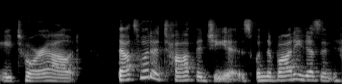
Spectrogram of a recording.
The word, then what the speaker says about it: autophagy: It's spelled auto, like the car, autophagy, P-H-A-G-Y. It's pronounced autophagy.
